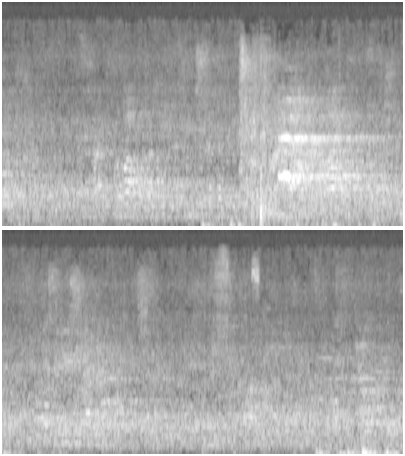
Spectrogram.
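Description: Spectators murmur in a large echoing hall.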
